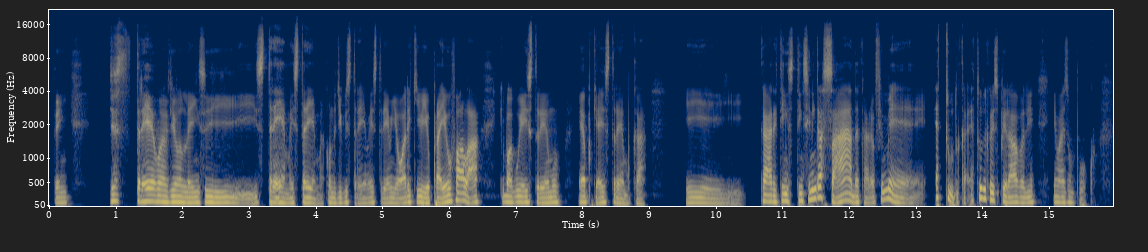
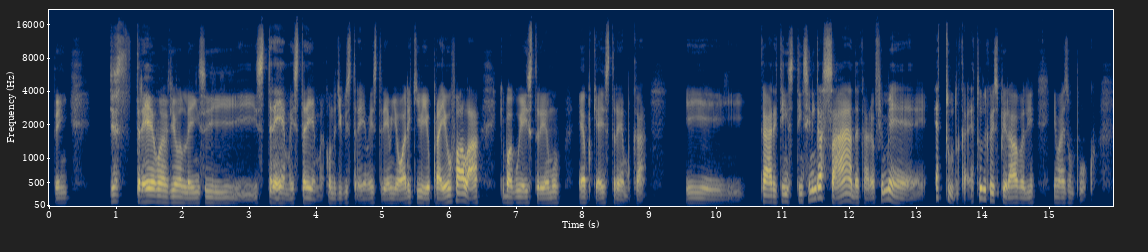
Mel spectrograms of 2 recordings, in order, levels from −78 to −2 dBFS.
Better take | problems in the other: first | thin; very; fading below 400 Hz

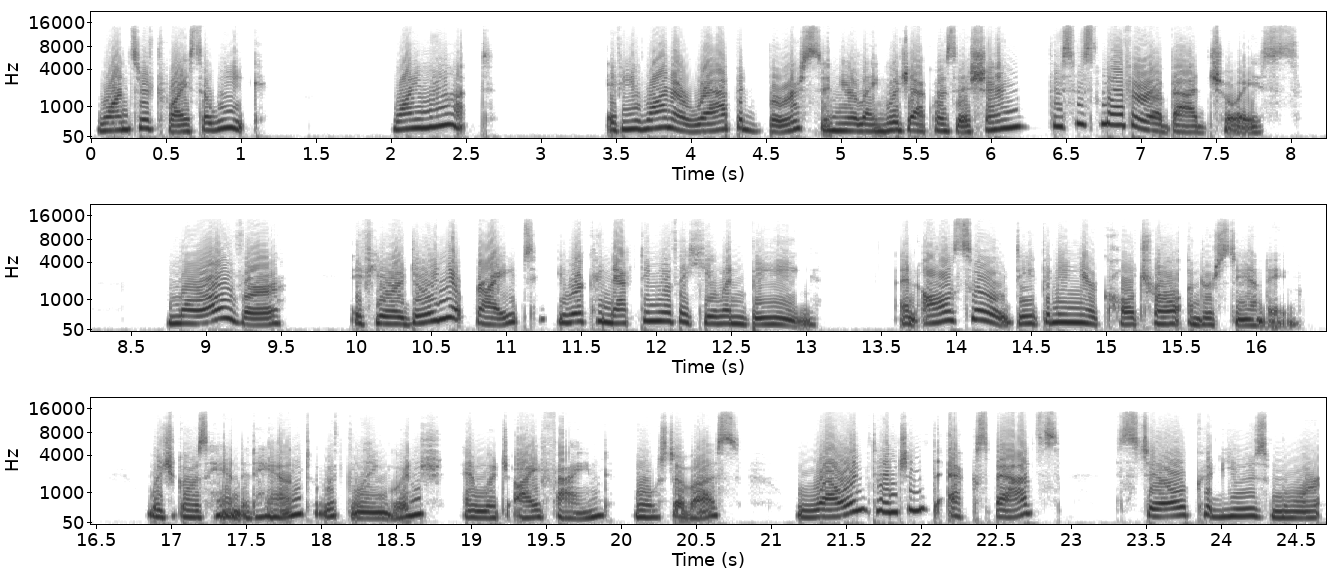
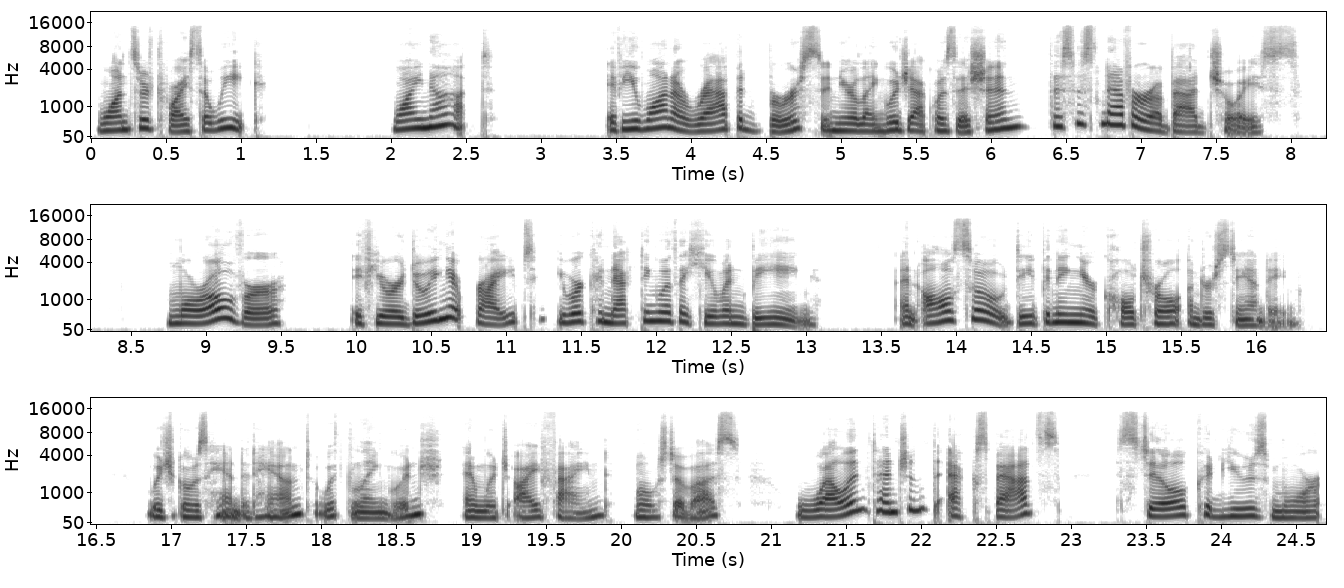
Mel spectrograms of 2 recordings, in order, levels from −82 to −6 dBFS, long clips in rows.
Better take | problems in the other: second | distortion; heavy; 18% of the sound clipped

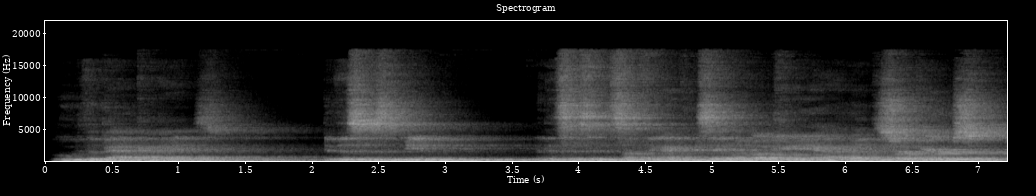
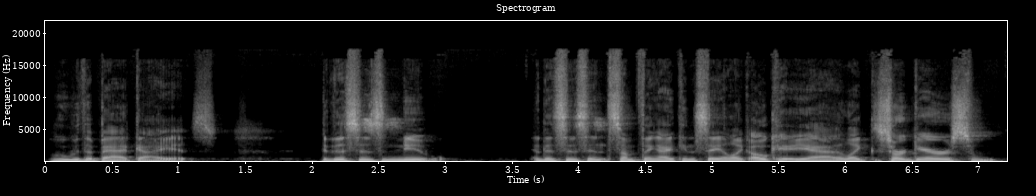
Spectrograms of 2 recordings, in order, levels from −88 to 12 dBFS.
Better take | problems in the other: second | off-mic speech; far // room echo; strong; dies away in 2.9 s

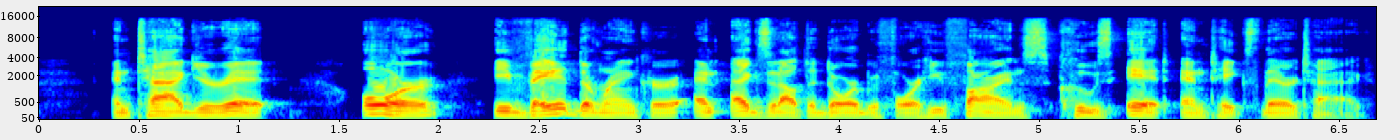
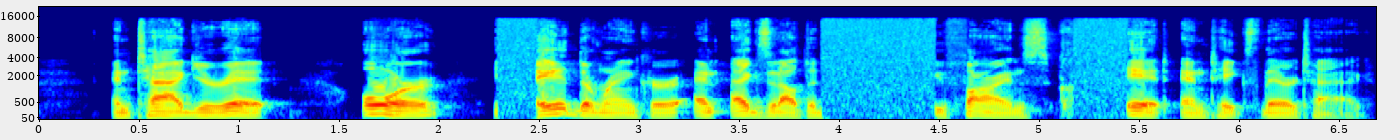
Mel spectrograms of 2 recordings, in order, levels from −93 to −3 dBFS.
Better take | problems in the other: first | audio cutting out; filled with static; at 2.5 s, at 4 s for 0.5 s and at 5 s

